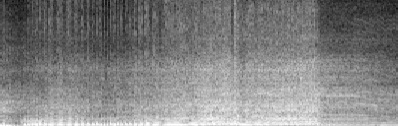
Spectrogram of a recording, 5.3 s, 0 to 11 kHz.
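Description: A BMW F900 GS motorcycle engine under riding load, loud and close, its pitch rising and falling through gear changes, steady for several seconds before easing off near the end.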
